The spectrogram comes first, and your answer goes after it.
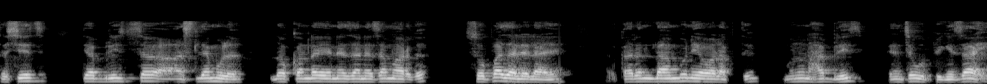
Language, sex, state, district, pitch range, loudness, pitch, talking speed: Marathi, male, Maharashtra, Pune, 130-145 Hz, -16 LUFS, 140 Hz, 125 wpm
